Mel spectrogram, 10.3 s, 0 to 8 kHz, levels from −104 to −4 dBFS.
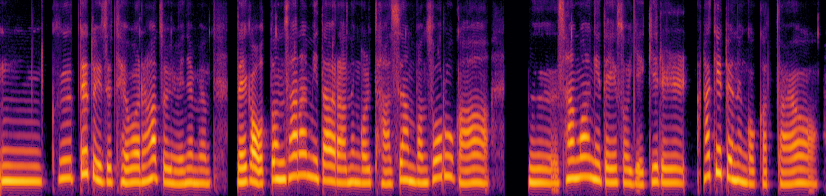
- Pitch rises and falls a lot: No, average, 4.2 semitones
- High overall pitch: Yes, high, 220 Hz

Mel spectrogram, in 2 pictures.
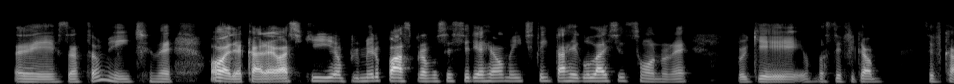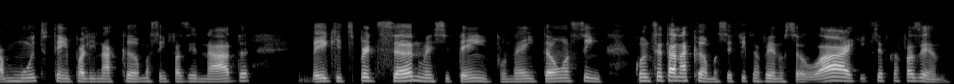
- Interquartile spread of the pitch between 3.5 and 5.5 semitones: No, average, 3.0 semitones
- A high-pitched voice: No, medium, 145 Hz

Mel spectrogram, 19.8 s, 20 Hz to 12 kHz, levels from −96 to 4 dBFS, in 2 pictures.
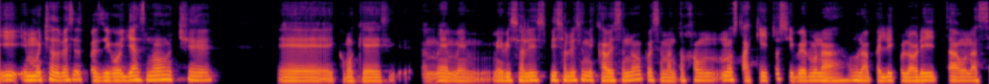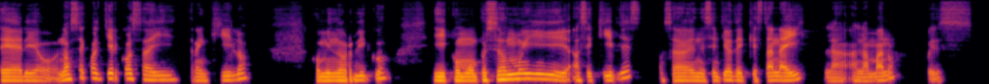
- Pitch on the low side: Yes, low, 120 Hz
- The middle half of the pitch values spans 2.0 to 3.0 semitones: Yes, narrow, 2.5 semitones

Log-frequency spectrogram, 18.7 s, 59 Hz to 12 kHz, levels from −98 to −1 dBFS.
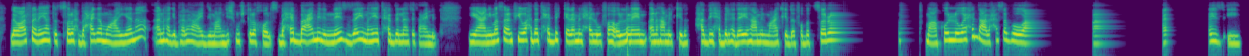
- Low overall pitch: No, high, 235 Hz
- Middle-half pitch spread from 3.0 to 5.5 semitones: No, narrow, 2.6 semitones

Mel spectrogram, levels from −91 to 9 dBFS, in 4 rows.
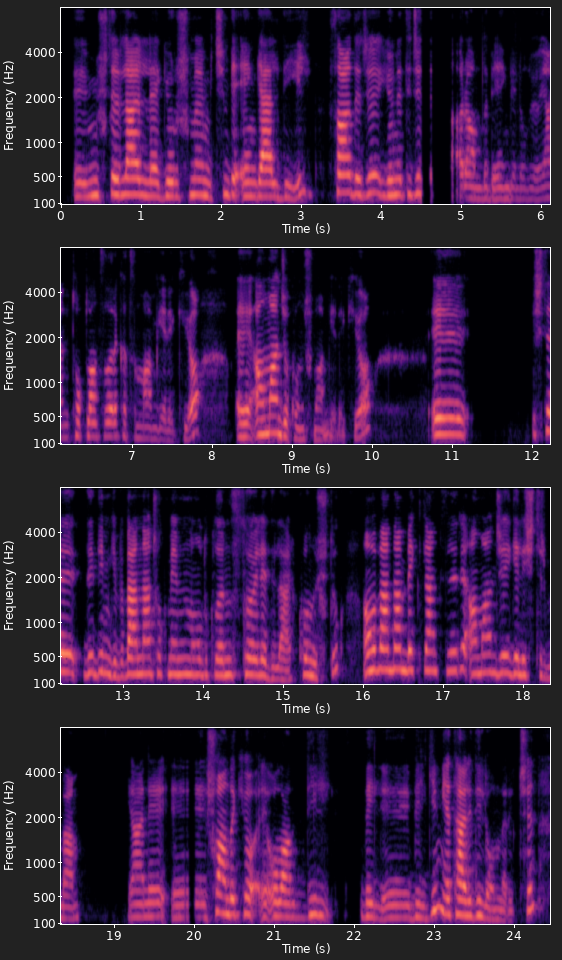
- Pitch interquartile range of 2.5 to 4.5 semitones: Yes, average, 4.0 semitones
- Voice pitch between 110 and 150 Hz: No, high, 220 Hz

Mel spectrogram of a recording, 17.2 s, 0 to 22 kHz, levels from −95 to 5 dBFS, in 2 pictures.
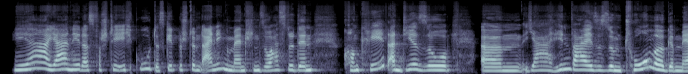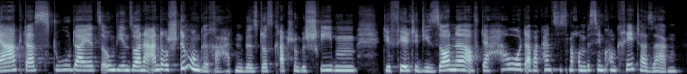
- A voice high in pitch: Yes, high, 230 Hz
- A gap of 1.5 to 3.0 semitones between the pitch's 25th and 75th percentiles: Yes, average, 2.7 semitones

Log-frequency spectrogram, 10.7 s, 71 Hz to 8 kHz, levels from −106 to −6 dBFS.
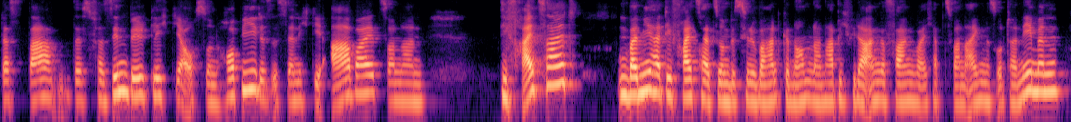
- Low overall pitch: No, medium, 170 Hz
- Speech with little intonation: No, average, 4.0 semitones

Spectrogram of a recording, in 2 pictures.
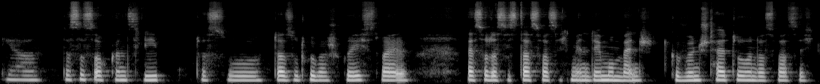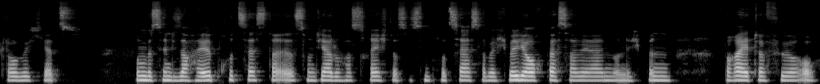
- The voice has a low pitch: No, high, 195 Hz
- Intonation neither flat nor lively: No, narrow, 1.3 semitones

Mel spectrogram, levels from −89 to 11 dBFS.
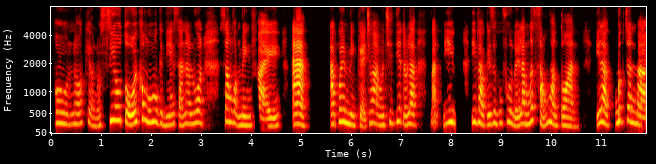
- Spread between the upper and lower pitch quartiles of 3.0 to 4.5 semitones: Yes, average, 4.2 semitones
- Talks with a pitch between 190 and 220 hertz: No, high, 245 Hz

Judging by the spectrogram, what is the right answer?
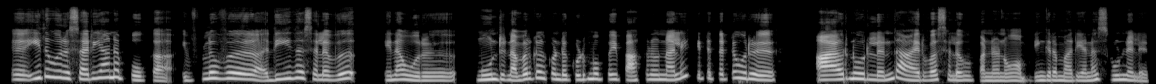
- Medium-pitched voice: No, high, 225 Hz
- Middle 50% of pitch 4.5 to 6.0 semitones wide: Yes, average, 4.8 semitones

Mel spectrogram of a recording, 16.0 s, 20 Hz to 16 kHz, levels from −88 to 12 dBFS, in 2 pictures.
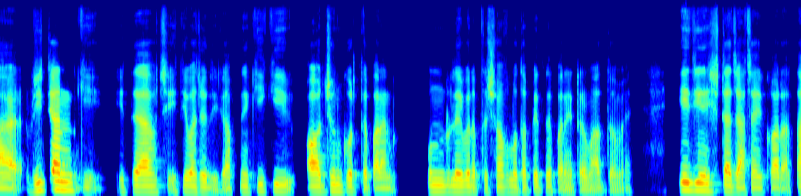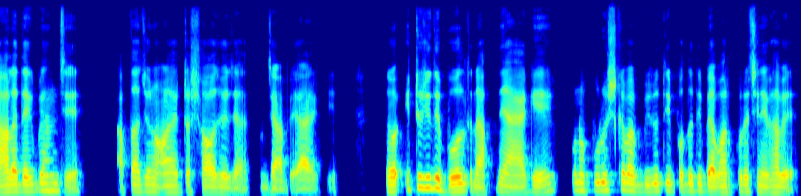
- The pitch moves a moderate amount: Yes, average, 3.3 semitones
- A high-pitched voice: No, low, 125 Hz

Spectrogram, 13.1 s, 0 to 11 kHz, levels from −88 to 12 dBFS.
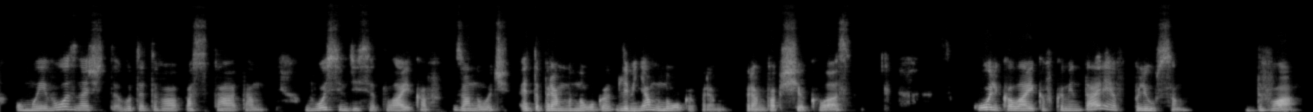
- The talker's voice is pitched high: No, medium, 180 Hz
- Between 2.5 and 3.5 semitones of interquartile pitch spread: Yes, average, 2.8 semitones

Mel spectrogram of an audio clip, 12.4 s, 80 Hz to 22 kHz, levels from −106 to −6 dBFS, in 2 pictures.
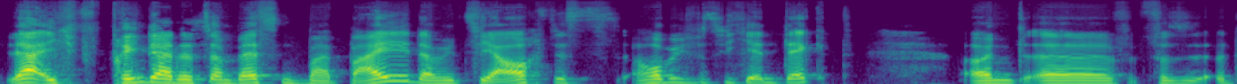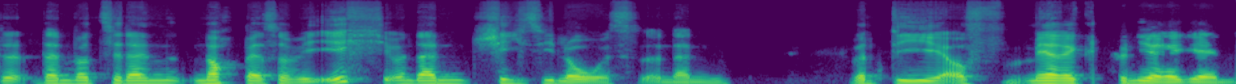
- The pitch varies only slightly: No, average, 3.9 semitones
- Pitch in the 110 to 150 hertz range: Yes, low, 135 Hz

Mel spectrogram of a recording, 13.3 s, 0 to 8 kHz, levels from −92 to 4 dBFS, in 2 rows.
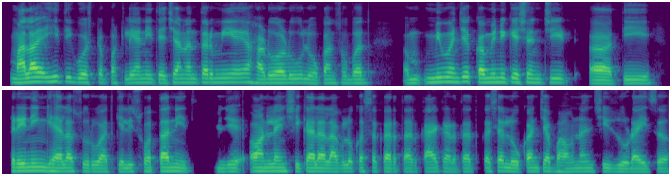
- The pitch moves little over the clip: No, average, 3.3 semitones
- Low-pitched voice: Yes, low, 125 Hz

